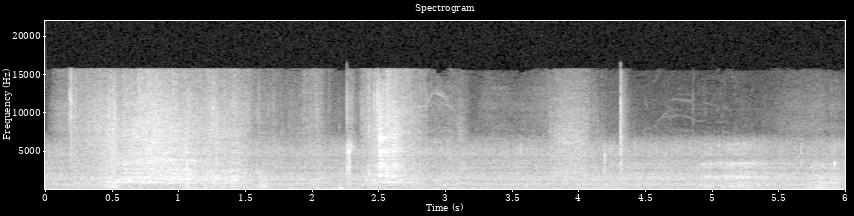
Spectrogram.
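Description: Faint handling noise: soft rustling and scraping of plastic plumbing parts being moved, with a brief louder scrape about two and a half seconds in.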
